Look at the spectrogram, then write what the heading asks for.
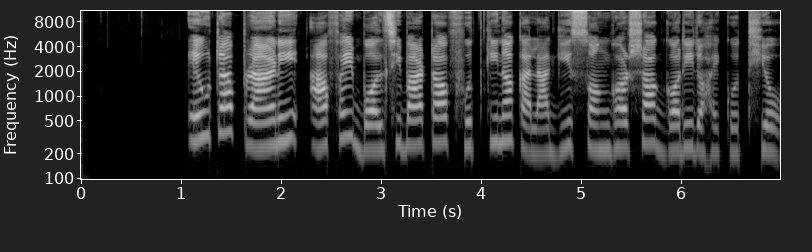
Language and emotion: Nepali, neutral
